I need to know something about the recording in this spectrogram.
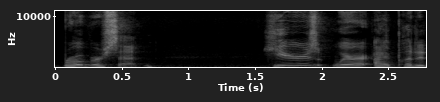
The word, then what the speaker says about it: Roberson: the pro persons and both declared that the name was always pronounced Roberson these testimonies are a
